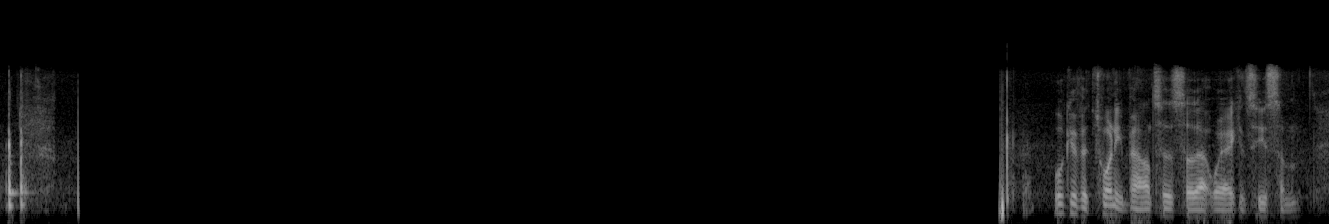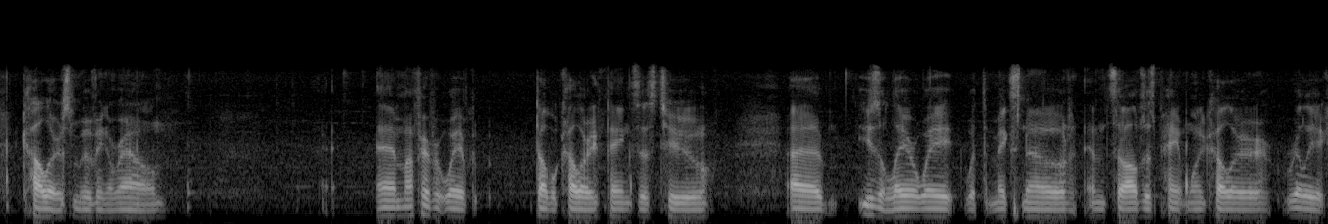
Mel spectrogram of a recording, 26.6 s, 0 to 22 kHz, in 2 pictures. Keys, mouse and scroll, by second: 0.0 KP_Divide, 7.4 BackSpace, 10.9 Home, 12.1 g, 12.8 shift+a, 16.0 shift+a.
